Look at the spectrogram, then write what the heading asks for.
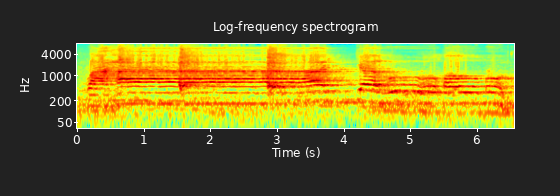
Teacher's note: Jim nanjak tengah lidah ke atas. Kurang tebal.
